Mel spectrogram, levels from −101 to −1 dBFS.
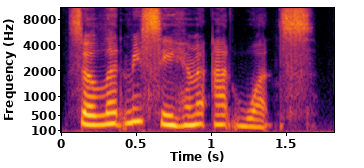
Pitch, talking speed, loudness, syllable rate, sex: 250 Hz, 230 wpm, -17 LUFS, 4.4 syllables/s, female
